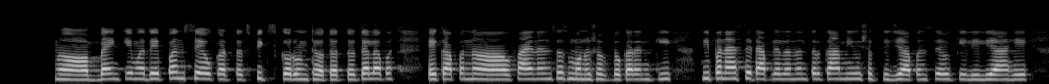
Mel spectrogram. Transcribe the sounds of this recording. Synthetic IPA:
bɛ̃ŋkeməd̪ʱːjepəɳseʋkəɾt̪at̪fikskəɾuːnʈʰeʋt̪at̪ːəɾt̪jalapəɳekapəɳfajnansəsm̤əɽ̃uːɕək̚t̪okaɾəɳkiː | t̪iːpəɳæseʈapljalanənt̪əɾkamjiuːɕək̚t̪iːd͡ʑiapəɳseʋkeleliːaɦe

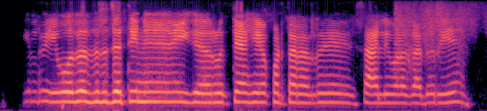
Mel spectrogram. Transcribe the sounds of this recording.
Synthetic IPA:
ilɾioːd̪ad̪ɾud͡ʒɐt̪eneiːɡɐɾut̪jaɦeːɭkɔɽt̪aːɾɐlɾisaːliʋɐɭɐɡaːd̪uɾi

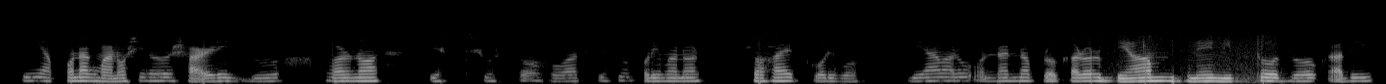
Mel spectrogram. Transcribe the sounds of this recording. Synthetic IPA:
kiapɔnakmanoʃikauʃa̰ɾiɾik̚d̪u | d̪̥ʱɔɾɔnɔ | is | ʃust̪ʰohowatkit͡ɕʰupoɾimanɔɾ | ʃɔɦajkoɾibo | bijamaɾuʔo̰nːanːɔpɾo̰kaɾɔɾbiamd͡ʒenenit̪ːod͡ʒoɡa̰d̪i

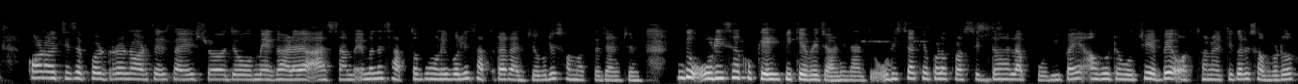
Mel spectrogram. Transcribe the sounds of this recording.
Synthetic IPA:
kɔɽ̃ɔɦɔt͡ʃʰis̬epoʈɔɾɔnɔɾt̪ʰesaisɾɔd͡ʒewmeɡʱaɭɔjɔʔasamḛmanesat̪ɔbʱɔuɽ̃ibolisat̪ɔʈaɾad͡ʒjɔbolisɔmɔk̚t̪ʰɔd͡ʒaɽ̃it͡ʃʰɔnt̪ikint̪uʔoɽisakukeɦipikebed͡ʒaɽ̃inaɦnt̪ḭo̰ɽisakebɔɭɔpɾɔsid̪ʱːɔɦelap̚uɾipaĩʔa̰buʈaɦowt͡ʃʰiebeɔɾt̪ʰɔnɔjt̪ikɔɾisɔbɔɽu

